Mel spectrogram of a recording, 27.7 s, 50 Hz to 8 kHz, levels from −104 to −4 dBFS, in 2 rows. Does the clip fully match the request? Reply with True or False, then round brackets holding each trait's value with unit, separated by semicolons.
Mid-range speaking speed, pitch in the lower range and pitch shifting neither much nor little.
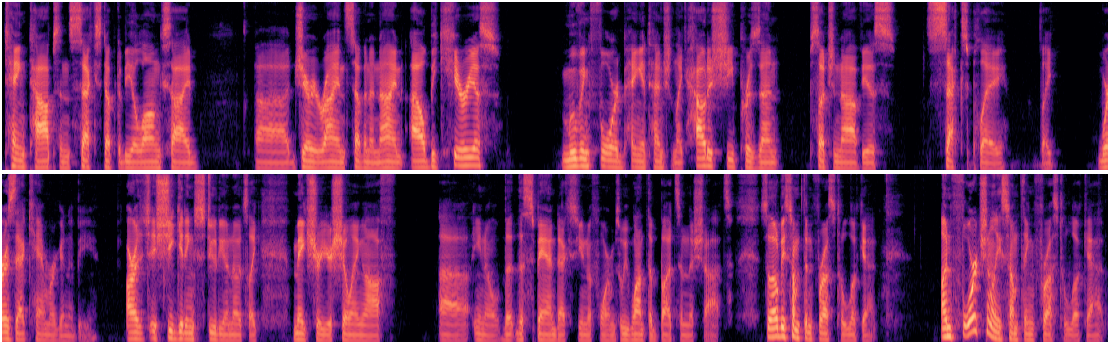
True (170 wpm; 105 Hz; 3.8 semitones)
